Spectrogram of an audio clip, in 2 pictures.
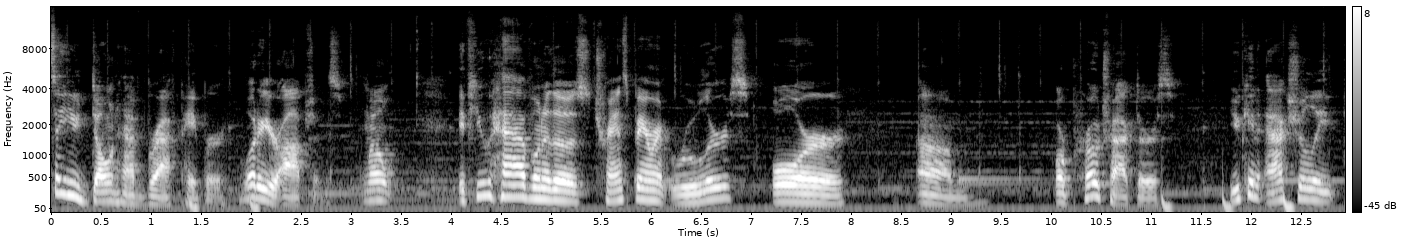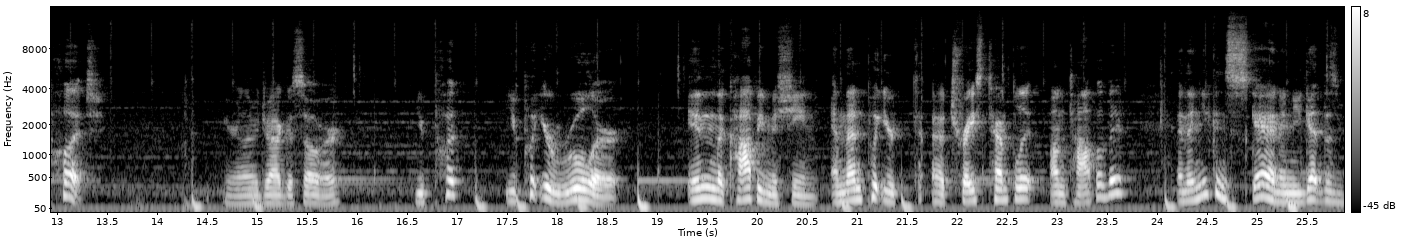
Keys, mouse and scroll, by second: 0.2 click, 11.4 click, 12.8 click, 14.8-16.1 drag, 24.4-24.7 ctrl+scroll up 4.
